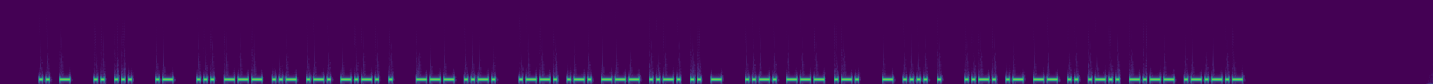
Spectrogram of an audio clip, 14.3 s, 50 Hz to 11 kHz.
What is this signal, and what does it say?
Morse code, heard as a keyed tone, about 36 wpm, 700 Hz. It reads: IT IS A SOURCE OF PROFIT FOR THE FAMILY.
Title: Sentences from Top 1000 Words - Review Part 5 - 35wpm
